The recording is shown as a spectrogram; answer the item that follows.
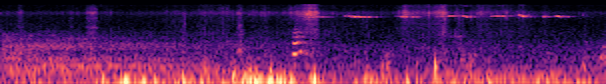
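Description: An injured puppy, its hind legs paralysed by a suspected spinal injury, gives a short high cry about halfway through. A low rumbling noise runs underneath.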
